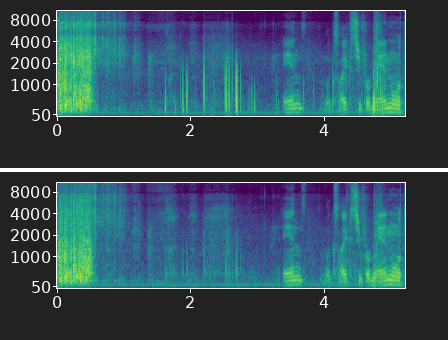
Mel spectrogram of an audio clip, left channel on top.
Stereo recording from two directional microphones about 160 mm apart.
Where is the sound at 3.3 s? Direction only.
Centre (ahead or behind).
